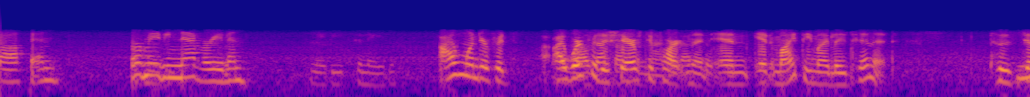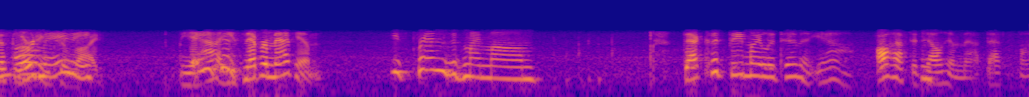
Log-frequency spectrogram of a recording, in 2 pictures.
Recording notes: open up the lines for listeners to call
